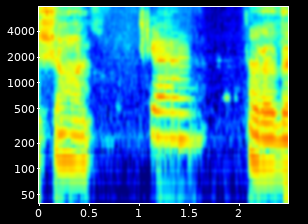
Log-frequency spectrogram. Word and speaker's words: Sean: and sean yeah sean sean is not cnn because everybody called himself yeah yeah because that's how it looks like it'd be pronounced but yeah that's not how we uh in the history of words sean i think that they pronounced it always sean yeah for the name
